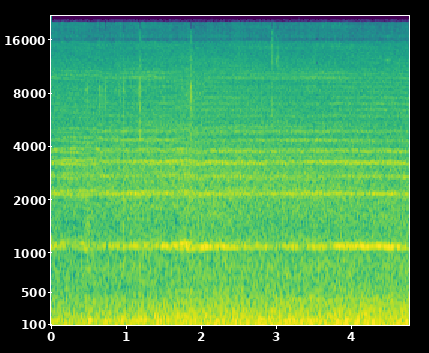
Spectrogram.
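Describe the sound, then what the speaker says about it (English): A ScotRail class 385 electric train pulls away in the video game Train Sim World 5, a steady whine of high traction tones over a low rumbling roll, continuous and fairly quiet. "So that 385 is now departing."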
